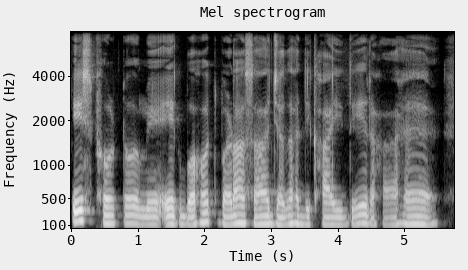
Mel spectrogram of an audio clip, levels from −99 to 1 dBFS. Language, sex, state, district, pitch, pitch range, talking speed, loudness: Hindi, male, Jharkhand, Palamu, 120 Hz, 115-125 Hz, 125 wpm, -18 LUFS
